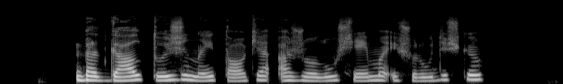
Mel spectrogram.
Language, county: Lithuanian, Vilnius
